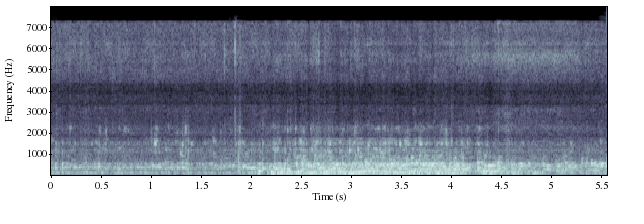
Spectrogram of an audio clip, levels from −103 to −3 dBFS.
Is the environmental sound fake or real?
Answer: fake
